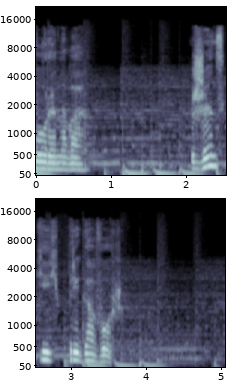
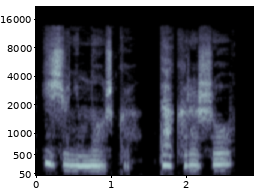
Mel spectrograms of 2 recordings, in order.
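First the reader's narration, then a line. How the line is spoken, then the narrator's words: Whisper. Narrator (Russian): прошептала Ирина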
